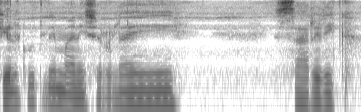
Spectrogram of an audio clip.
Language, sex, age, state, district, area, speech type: Nepali, male, 45-60, West Bengal, Darjeeling, rural, spontaneous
